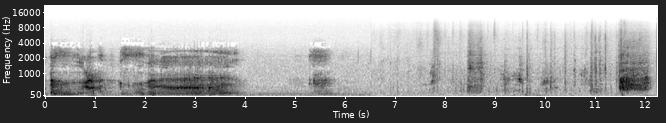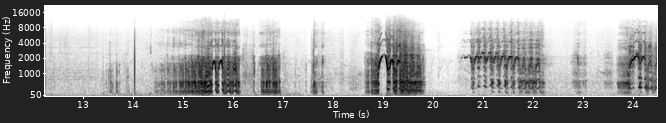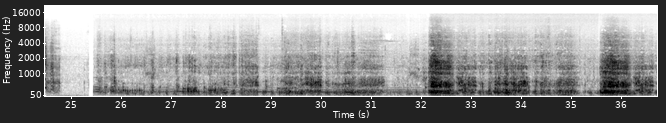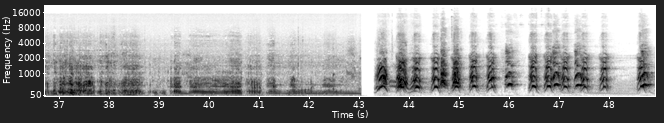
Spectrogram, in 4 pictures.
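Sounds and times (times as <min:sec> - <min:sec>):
horse whinnying: 0:14.5 - 0:17.0, 0:18.7 - 0:19.9, 0:20.6 - 0:22.3, 0:23.8 - 0:24.8, 0:25.8 - 0:40.7
animal roaring: 0:25.5 - 0:43.1.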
